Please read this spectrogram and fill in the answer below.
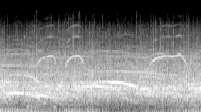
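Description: Baseball crowd noise: a steady murmur with voices calling out now and then.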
